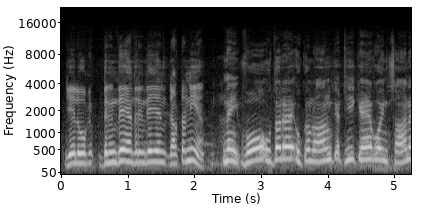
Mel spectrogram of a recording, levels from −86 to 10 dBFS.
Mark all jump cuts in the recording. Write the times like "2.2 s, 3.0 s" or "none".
2.2 s

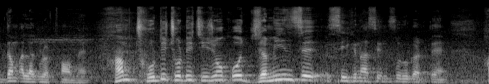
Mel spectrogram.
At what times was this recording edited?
0.9 s

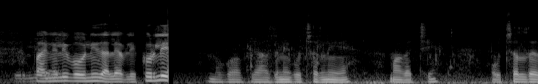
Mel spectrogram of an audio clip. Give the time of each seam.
1.7 s

